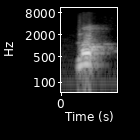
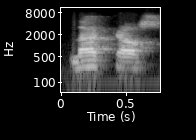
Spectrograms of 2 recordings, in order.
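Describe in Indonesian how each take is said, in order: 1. Vokalnya tebal dan gelap, seperti o. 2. Vokalnya tipis dan terang, seperti a. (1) "kenapa jadi loko? Karena dia pengaruh tebalnya huruf sod" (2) "huruf-huruf tipis"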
